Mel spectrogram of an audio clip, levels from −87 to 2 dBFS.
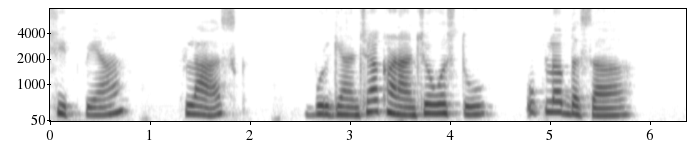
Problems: background sounds at intervals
